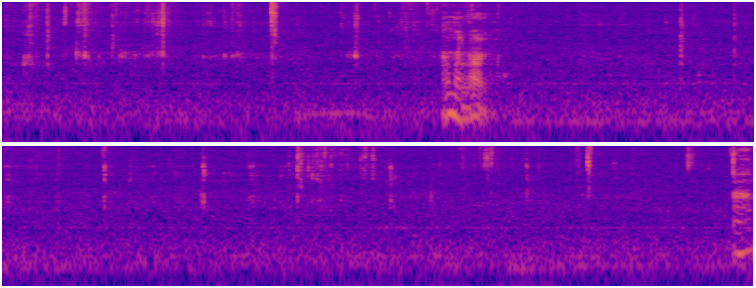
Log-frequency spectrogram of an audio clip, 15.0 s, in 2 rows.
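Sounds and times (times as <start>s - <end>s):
breadstick crunching while chewing: 0.2s - 2.8s, 8.5s - 11.6s.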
